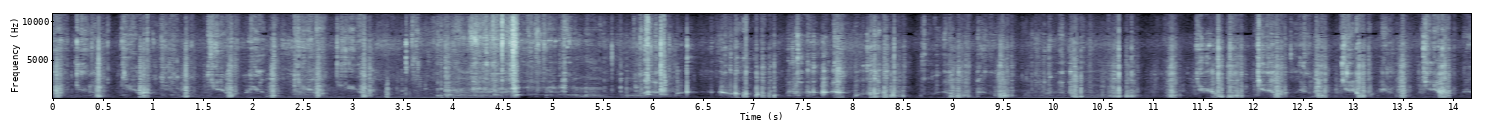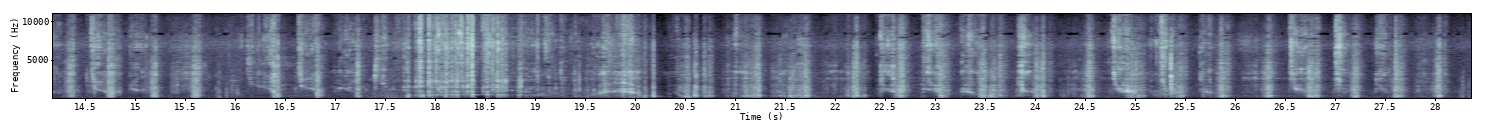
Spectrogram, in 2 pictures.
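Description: Close-miked chewing and crunching of a translucent blue-purple candy treat, at a steady rhythm of about two chews a second. Louder crunching bites come about four seconds in and again around eighteen seconds.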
